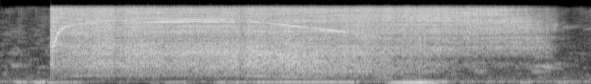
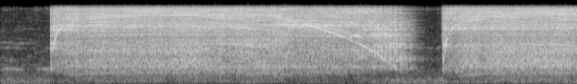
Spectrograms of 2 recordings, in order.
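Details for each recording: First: Polisher reported to rub somewhere and to smell of burning: it spins up to a high whine over a harsh, hissy scraping rush. An abnormal rubbing noise while running, suspected early internal damage, not confirmed before opening. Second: Angle grinder after repair, brought in for a rubbing noise and burning smell: a sharp high whine spins up quickly, holds steady and even, then coasts down. Smooth, with no rubbing or grinding.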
